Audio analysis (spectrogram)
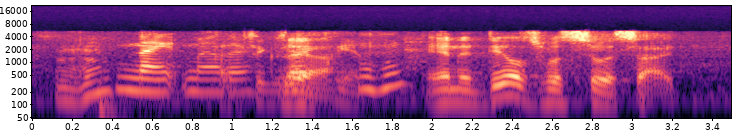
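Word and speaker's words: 'night, Mother: is about the show called, how do you pronounce it, Night Mother? Mm-hmm. Night Mother.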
